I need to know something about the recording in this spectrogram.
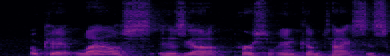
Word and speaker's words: Laos: And some people pronounce it Laos, some people pronounce it LAOS. I pronounce it Laos, so this is the way I pronounce it.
